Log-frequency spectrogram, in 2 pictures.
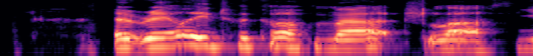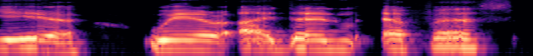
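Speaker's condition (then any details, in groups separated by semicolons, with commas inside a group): Cerebral palsy; rides trike since age 5 for mobility and independence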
